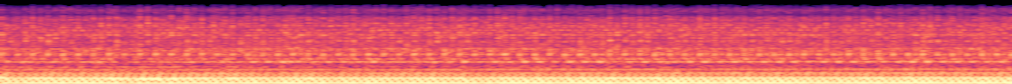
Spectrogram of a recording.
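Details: Farmall H tractor just reassembled with repaired carburetor: steady low chugging idle about three beats a second, even with no knocks or misses; runs smoothly, may need slight tweaking.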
